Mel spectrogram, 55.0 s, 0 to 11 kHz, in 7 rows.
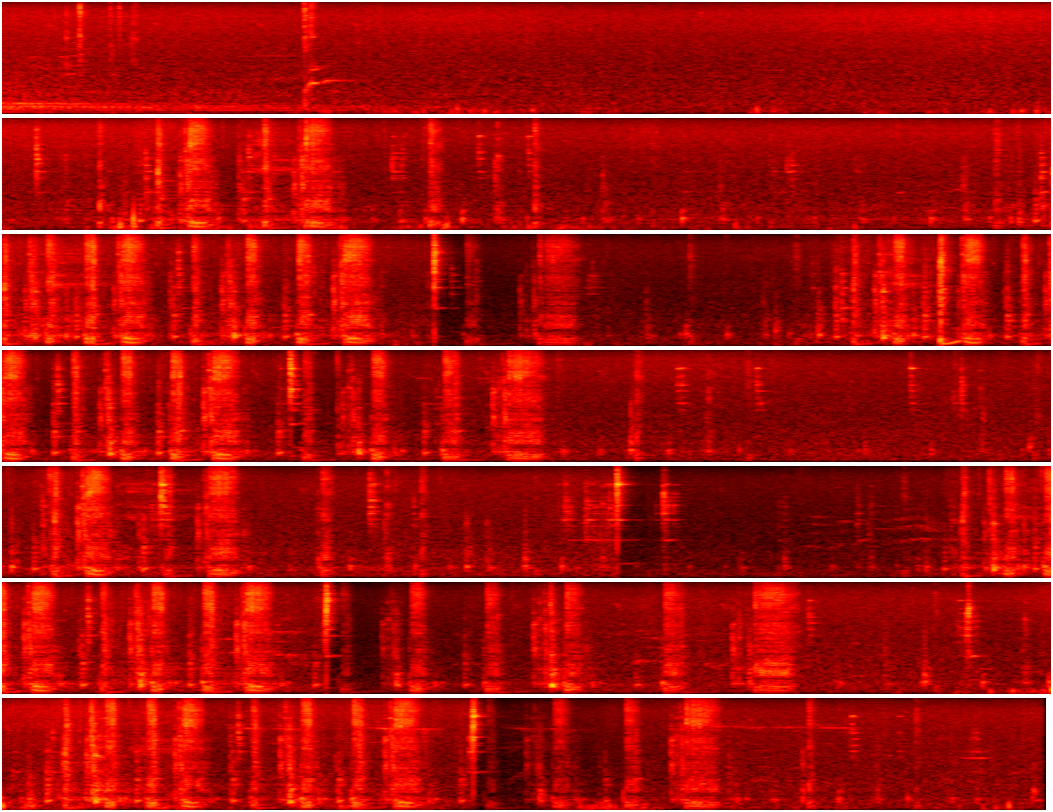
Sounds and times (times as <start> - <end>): Engine starting: 0.0 - 2.8, 8.2 - 29.6, 30.4 - 36.6, 37.4 - 55.0.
